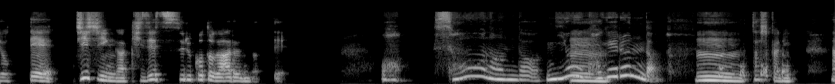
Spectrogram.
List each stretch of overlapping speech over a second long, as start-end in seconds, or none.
none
